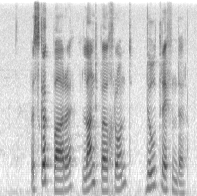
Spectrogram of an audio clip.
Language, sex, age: Afrikaans, male, 19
